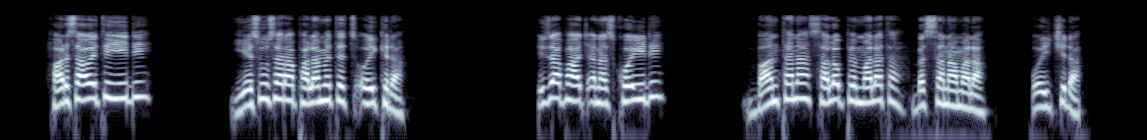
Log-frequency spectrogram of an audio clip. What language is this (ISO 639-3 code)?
gmv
